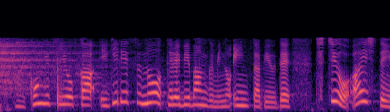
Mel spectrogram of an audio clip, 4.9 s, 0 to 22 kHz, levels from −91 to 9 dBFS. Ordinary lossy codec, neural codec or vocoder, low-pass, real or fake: none; none; 5.4 kHz; real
